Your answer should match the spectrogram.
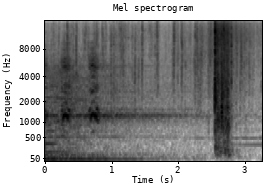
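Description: Two harsh, raspy crow caws in quick succession over a low steady hum, followed a moment later by a short, loud knocking crack.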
